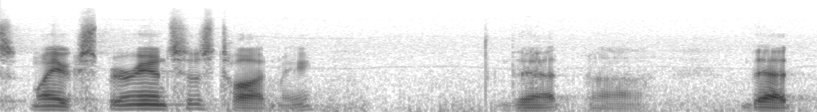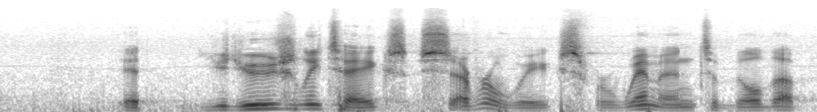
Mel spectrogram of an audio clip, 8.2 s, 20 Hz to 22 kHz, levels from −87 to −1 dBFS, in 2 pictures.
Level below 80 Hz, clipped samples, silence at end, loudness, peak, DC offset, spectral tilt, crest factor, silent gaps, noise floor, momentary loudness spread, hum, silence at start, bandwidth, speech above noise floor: -58 dBFS; under 0.1%; 0.1 s; -28 LUFS; -10 dBFS; under 0.1%; -3 dB/octave; 22 dB; none; -57 dBFS; 19 LU; none; 0 s; 16.5 kHz; 28 dB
